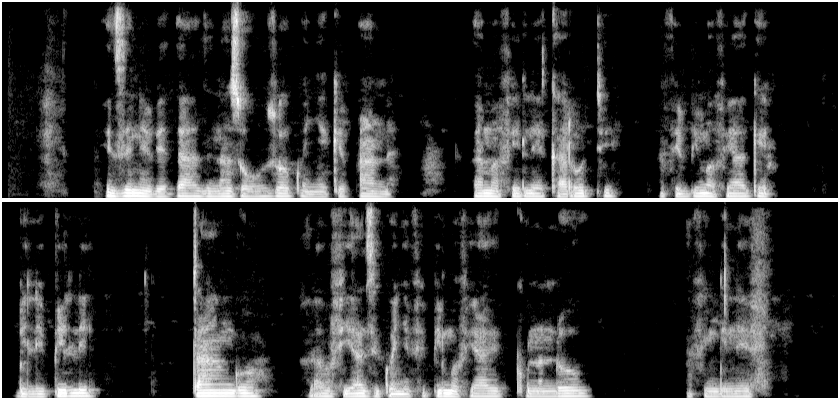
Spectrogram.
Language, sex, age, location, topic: Swahili, female, 18-24, Nakuru, finance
